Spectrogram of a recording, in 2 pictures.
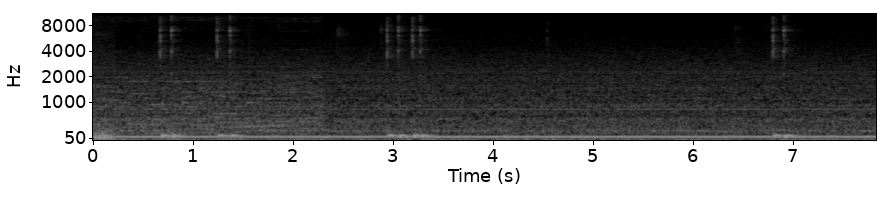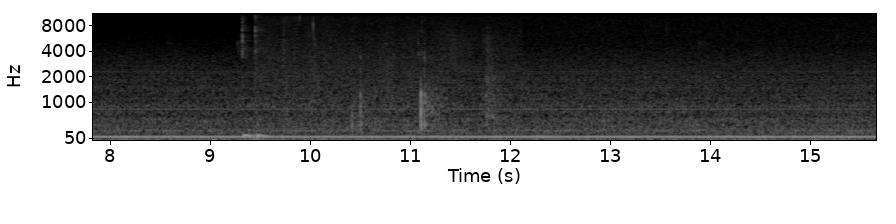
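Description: Sparse, crisp mouse clicks come in small clusters over a steady computer fan hum while someone plays the point-and-click adventure Gabriel Knight 2: The Beast Within.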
